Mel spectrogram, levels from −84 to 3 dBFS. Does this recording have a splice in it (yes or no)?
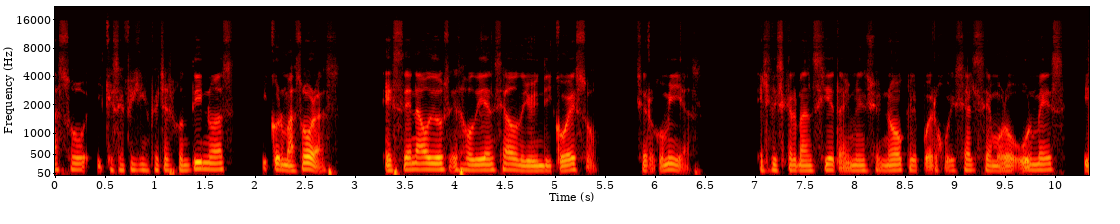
no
